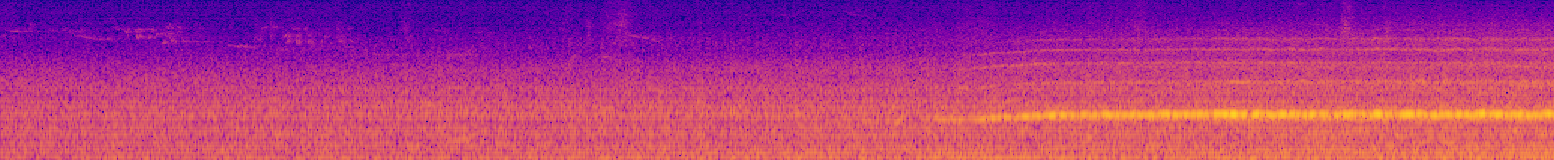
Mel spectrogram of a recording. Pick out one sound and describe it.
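A steam locomotive chuffs as it approaches.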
